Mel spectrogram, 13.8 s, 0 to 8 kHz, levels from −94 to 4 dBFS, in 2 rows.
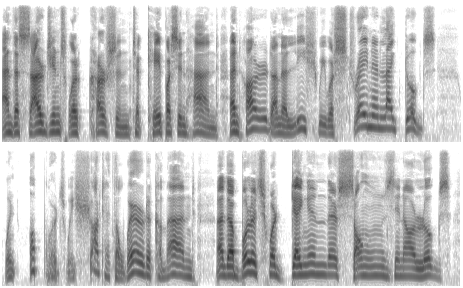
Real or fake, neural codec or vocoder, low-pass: real; none; 7.2 kHz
